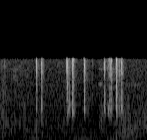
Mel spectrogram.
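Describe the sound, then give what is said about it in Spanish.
About ten sharp keystrokes tapped on a computer keyboard in short, irregular bursts, fairly quiet, with no talking and only faint background hiss between the clicks. “Espéreme, dije pido autorización para hacer la apertura por teclado.”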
